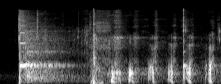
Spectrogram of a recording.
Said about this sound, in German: Wir haben noch die leckere Cola hier. Leckere Cola. Ja, sollen ja. wir die mal aufmachen hier? Ja. Ja, mal auf.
